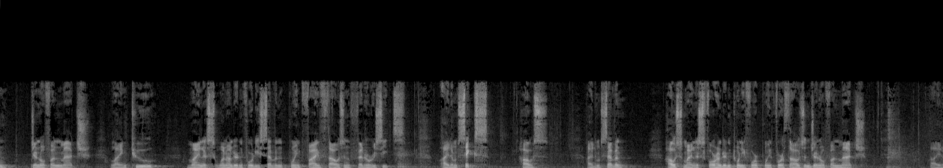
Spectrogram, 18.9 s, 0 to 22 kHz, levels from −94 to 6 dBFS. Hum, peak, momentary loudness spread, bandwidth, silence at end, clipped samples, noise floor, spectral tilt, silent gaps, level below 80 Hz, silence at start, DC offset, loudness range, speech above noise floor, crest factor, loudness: none; -10 dBFS; 16 LU; 11.5 kHz; 0 s; under 0.1%; -60 dBFS; -3.5 dB/octave; none; -66 dBFS; 0 s; under 0.1%; 4 LU; 29 dB; 24 dB; -31 LUFS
